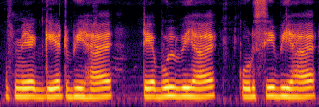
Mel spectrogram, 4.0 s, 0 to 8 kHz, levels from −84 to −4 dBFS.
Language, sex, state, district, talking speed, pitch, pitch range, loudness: Hindi, male, Jharkhand, Palamu, 165 wpm, 195 Hz, 190-200 Hz, -14 LUFS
